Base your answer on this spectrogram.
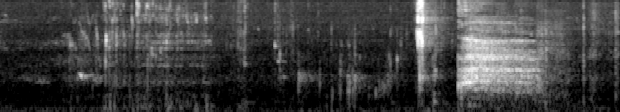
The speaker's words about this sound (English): I apologize, I don't have my proper hydration. Let me grab a little sip of my water here.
